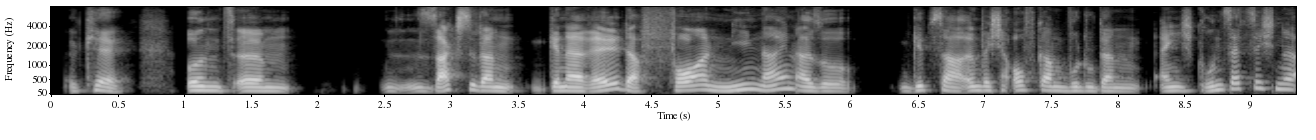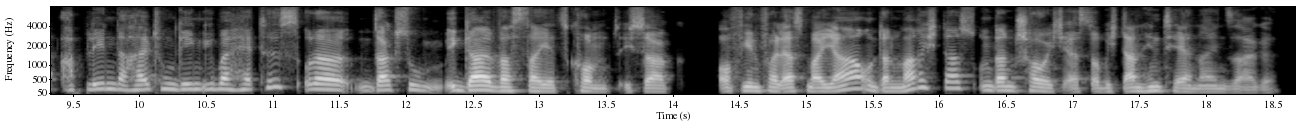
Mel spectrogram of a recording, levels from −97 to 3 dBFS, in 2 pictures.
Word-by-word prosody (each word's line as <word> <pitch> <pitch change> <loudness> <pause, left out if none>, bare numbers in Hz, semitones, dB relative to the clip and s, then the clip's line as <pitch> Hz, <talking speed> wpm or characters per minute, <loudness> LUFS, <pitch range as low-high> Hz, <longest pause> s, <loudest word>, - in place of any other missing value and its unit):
Okay. 120 -2 -1 0.4
Und, 135 -3 +2
ähm, 125 -2 +2 0.7
sagst 120 +2 +1
du 165 - 0
dann 130 -5 +2
generell 130 - +5
davor 150 -3 +3
nie 140 +4 0
nein? 180 +4 -1
Also, 120 -5 -1 0.3
gibt's 145 +5 -3
da 130 -5 +2
irgendwelche 140 0 -1
Aufgaben, 140 -3 -1
wo 130 - -1
du 125 0 -4
dann 115 -3 -3
eigentlich 125 0 -3
grundsätzlich 195 - -3
'ne 175 -2 -4
ablehnende 175 0 -4
Haltung 180 +3 -3
gegenüber 185 +1 -2
hättest? 180 +10 -5
Oder 180 -3 +3 0.2
sagst 155 +1 +2
du: 155 -5 -5
„Egal, 150 0 +6
was 130 0 +2
da 120 - +2
jetzt 110 -1 -3
kommt, 110 -4 -3
ich 110 - -5
sage 105 -2 0 0.3
auf - - -4
jeden 130 -2 0
Fall 125 -1 0
erst 120 0 +1
mal 115 - +3
ja, 130 +10 +3
und 150 -11 -1
dann 115 0 0
mache 190 - +1
ich 230 - -6
das, 215 -1 -4
und 145 0 -6
dann 140 -1 +1
schaue 130 -3 0
ich 110 - -8
erst, 105 0 -6
ob 110 - -5
ich 110 - -7
dann 120 +1 +1
hinterher 125 -3 -3
nein 100 0 -7
sage?“ 85 -3 -11
135 Hz, 185 wpm, -23 LUFS, 120-165 Hz, 0.7 s, Egal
